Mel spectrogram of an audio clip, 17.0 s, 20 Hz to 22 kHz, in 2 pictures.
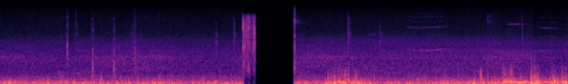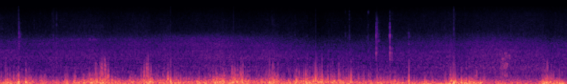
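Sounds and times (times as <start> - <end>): wind buffeting microphone: 0.0 - 3.7, 4.4 - 17.0.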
